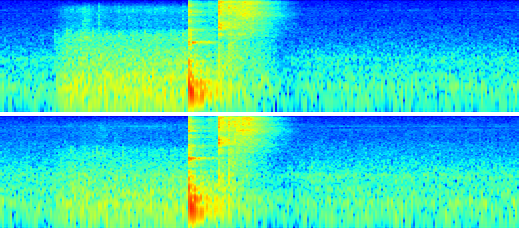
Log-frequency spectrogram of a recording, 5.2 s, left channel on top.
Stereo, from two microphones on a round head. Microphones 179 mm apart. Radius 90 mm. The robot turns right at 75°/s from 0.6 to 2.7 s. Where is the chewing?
5° right (ahead or behind), 1.4 m; by 2.6 s 50° right (ahead or behind), 1.4 m.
